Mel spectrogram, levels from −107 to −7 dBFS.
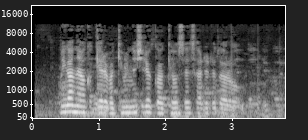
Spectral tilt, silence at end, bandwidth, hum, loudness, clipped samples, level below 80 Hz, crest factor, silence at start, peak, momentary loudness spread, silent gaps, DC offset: -5.5 dB/octave; 0 s; 11.5 kHz; none; -25 LUFS; under 0.1%; -46 dBFS; 20 dB; 0.05 s; -6 dBFS; 18 LU; none; under 0.1%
